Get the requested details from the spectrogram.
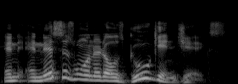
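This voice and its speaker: A man's voice: sits high, huge pitch swings, moderate pace, husky. A man hosting a casual fishing chat, joking and rambling with lots of fillers and restarts. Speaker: host. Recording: dull lo-fi sound.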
